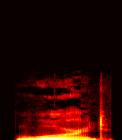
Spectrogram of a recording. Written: Ward

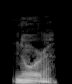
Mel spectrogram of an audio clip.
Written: Nora

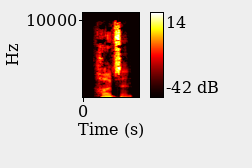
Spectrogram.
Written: Hudson

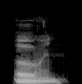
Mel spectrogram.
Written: Owen

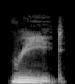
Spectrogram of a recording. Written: Reed

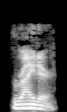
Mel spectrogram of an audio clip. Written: Ryder

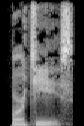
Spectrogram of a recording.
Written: Ortiz

